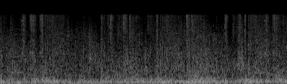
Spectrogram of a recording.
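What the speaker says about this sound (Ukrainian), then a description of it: "Ну зараз я тут просто настрілюю гарматами" Dense, continuous rumble of cannon fire and battle noise in the strategy game Cossacks, with rapid overlapping booms and no clear pauses.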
